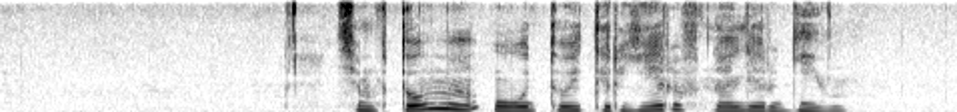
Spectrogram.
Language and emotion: Russian, neutral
